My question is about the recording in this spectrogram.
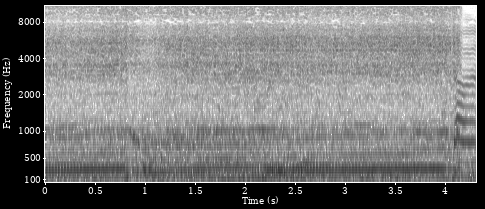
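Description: Simulated race-car engine sound from the Gran Turismo driving game, running steadily with its pitch slowly rising and falling back twice, about a second in and a little after two seconds.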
